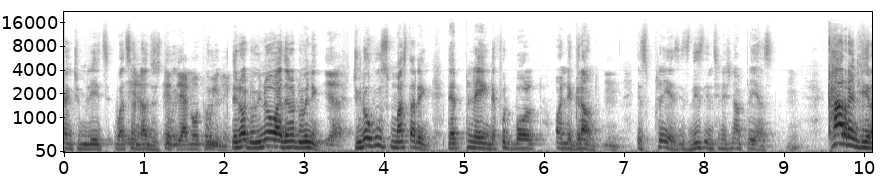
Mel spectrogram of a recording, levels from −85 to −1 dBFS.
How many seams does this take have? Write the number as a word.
zero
